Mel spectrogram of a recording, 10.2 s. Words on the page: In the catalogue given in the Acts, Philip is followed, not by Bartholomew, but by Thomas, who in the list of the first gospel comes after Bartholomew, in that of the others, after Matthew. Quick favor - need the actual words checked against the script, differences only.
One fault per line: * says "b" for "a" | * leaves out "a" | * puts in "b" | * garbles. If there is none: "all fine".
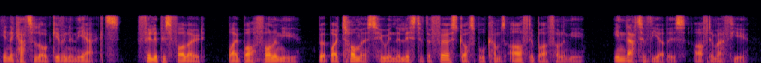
* leaves out "not"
